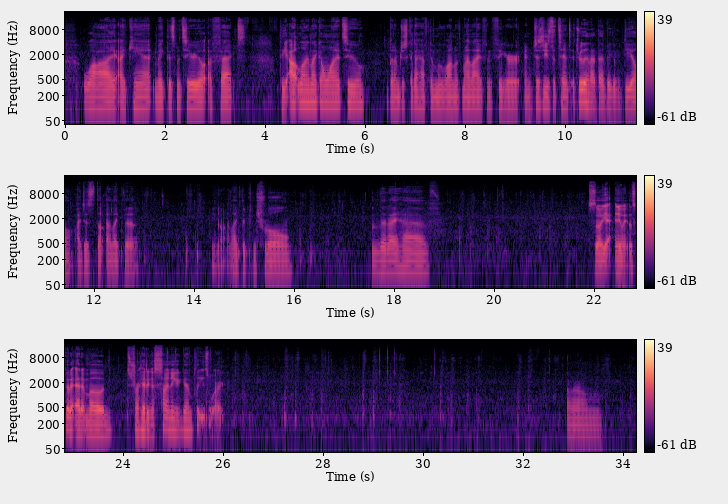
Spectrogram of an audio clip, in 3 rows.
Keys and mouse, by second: 1.8 click, 7.4 click, 7.8 click, 8.2 click, 13.1 click, 18.3 click, 20.0 click, 22.8 Tab, 23.7 click, 24.0 click, 24.1 click, 24.4 click, 24.5 click, 24.8 click, 25.0 click, 25.1 click, 25.4 click, 25.6 click, 26.2 click, 27.5 click, 28.1 click, 29.2 click, 30.2 click.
